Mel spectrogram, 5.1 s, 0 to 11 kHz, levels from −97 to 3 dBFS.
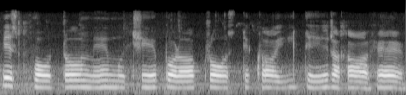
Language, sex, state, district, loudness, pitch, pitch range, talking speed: Hindi, female, Madhya Pradesh, Katni, -15 LUFS, 190 Hz, 185-195 Hz, 120 wpm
